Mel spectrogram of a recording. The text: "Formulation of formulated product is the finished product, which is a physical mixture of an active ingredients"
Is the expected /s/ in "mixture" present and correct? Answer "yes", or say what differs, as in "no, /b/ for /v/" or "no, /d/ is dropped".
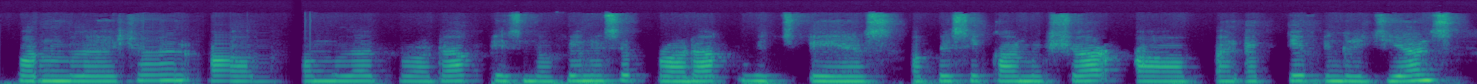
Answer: no, /s/ is dropped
